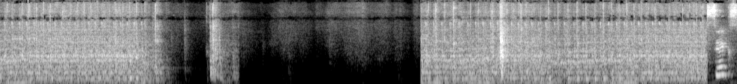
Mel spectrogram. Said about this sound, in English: we can do a straight stitch down each side.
